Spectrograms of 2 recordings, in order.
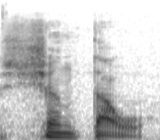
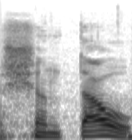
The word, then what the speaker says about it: Santal: Uns missionários coletaram entre um povo hindu chamado a grafia Santal, mas é eu imagino que a pronúncia seja Chantal.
